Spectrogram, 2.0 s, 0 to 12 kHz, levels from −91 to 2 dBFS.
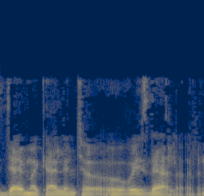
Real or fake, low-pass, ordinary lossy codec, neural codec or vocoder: fake; 7.2 kHz; MP3, 32 kbps; codec, 16 kHz, 6 kbps, DAC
